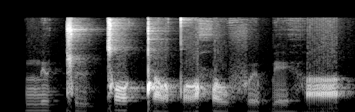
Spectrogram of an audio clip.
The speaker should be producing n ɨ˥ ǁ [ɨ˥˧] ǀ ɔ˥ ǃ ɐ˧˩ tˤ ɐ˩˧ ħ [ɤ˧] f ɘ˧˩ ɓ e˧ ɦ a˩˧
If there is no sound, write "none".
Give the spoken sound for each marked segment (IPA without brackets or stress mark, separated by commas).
ɨ˧˩, o˧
